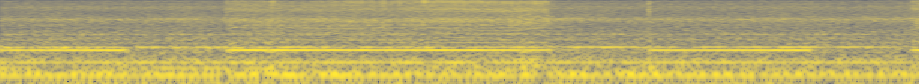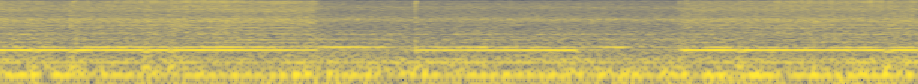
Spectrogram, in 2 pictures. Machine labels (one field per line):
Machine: slide rail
